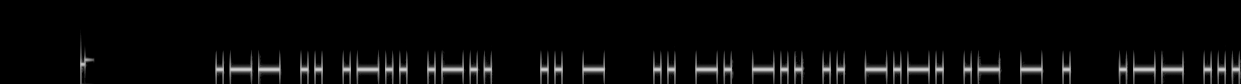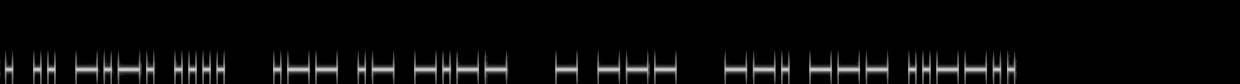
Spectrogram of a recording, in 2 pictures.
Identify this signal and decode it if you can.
Morse code, heard as a keyed tone, about 17 wpm, 700 Hz. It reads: WILL IT INDICATE WHICH WAY TO GO?
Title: Sentences from Top 1300 Words 17wpm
